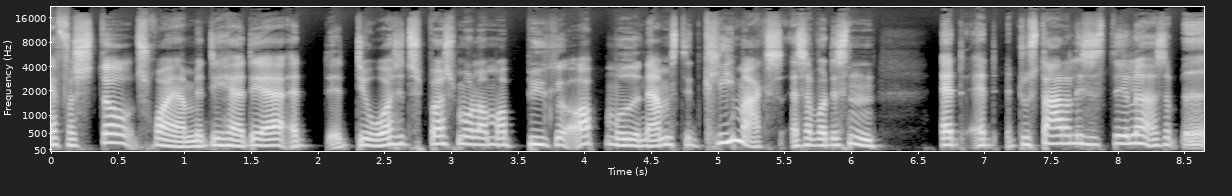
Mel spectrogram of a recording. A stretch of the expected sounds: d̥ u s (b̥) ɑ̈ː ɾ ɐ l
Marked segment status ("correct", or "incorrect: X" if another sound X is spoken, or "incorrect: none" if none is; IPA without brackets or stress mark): incorrect: d̥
